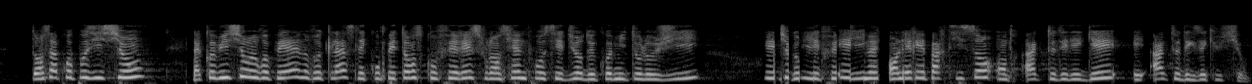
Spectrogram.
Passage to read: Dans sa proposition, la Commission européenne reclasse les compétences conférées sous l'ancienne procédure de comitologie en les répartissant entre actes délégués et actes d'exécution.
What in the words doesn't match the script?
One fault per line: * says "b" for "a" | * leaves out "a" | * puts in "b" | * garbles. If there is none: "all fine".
* garbles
